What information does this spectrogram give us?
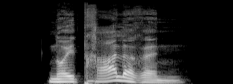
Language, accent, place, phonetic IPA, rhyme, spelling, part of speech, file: German, Germany, Berlin, [nɔɪ̯ˈtʁaːləʁən], -aːləʁən, neutraleren, adjective, De-neutraleren.ogg
- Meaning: inflection of neutral: 1. strong genitive masculine/neuter singular comparative degree 2. weak/mixed genitive/dative all-gender singular comparative degree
